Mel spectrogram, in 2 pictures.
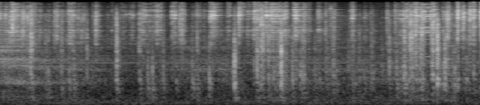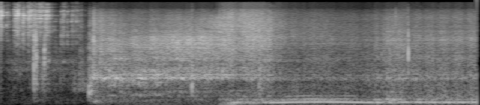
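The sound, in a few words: Ford Mustang engine starting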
